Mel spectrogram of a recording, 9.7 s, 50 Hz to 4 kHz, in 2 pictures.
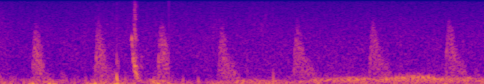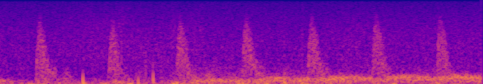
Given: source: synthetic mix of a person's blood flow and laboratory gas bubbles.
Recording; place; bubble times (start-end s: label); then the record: Doppler ultrasound of blood flow; subclavian vein
1.15-1.24 s: bubbles
1.30-1.47 s: bubbles
From the record:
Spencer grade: 1 (occasional bubble signal discernible with the cardiac motion signal, with majority of cardiac periods free of bubbles); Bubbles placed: anywhere in the cardiac cycle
